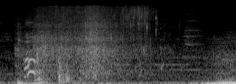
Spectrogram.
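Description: A heavy splash into river water, followed by churning and sloshing that fades, then a low rumble swelling near the end. The sound is fairly close and moderately loud, with no voices.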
